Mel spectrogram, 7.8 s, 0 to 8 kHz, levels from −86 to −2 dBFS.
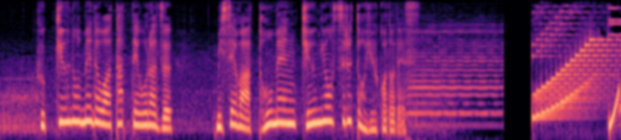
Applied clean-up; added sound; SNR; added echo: none; Bowed string instrument; 14 dB; none.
